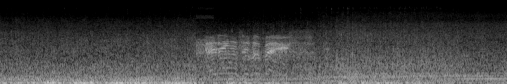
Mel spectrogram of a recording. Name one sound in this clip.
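A propeller plane's engine drones steadily.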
